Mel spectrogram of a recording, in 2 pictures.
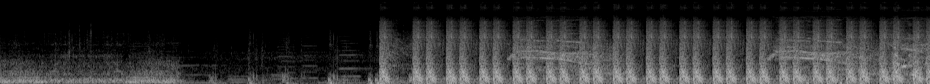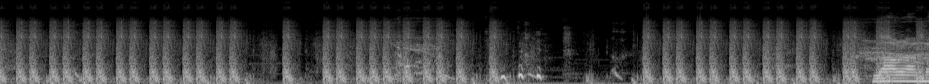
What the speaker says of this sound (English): Lara machine gun.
